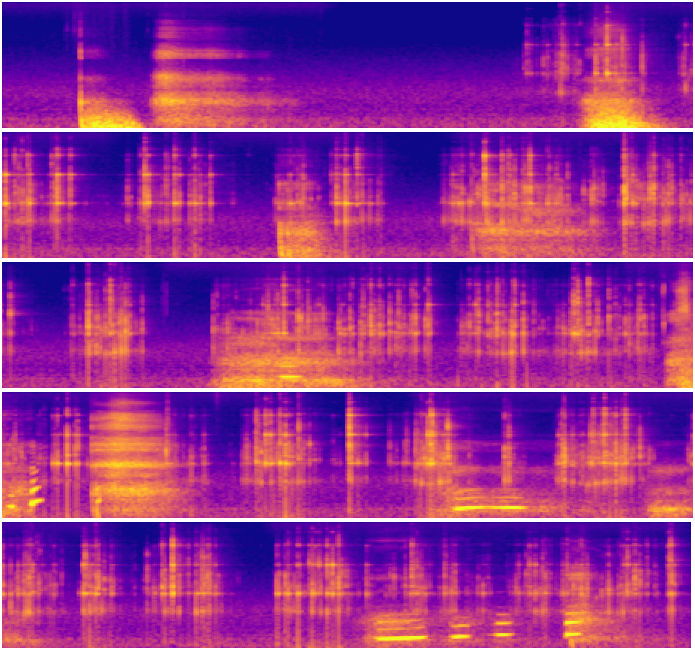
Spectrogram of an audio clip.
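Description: Ice cubes clink and rattle in a series of short, bright knocks and ticks at irregular intervals, some with a brief ringing tone, in a quiet, close setting.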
